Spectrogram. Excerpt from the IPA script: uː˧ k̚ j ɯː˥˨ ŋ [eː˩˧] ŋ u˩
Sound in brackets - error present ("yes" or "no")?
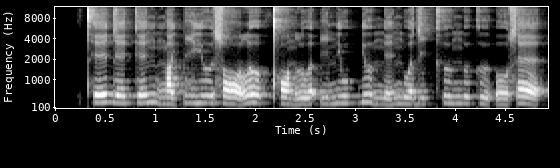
no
